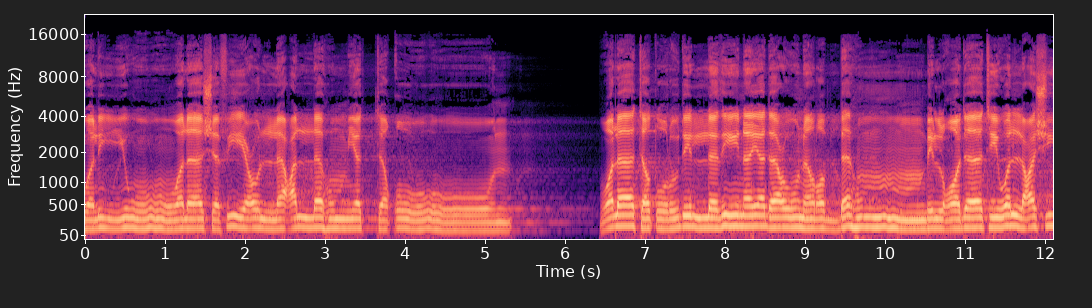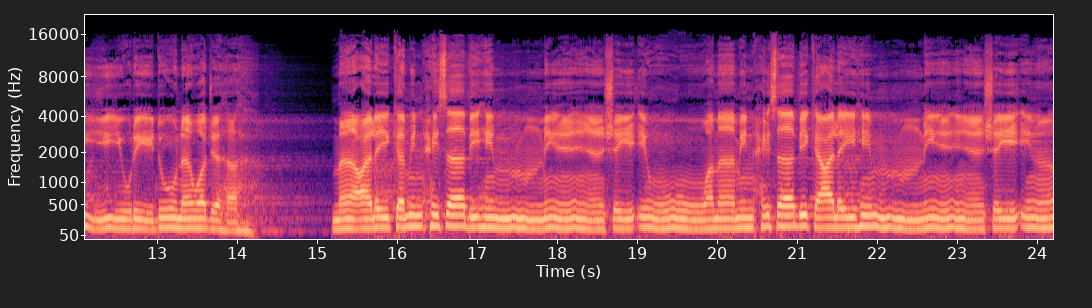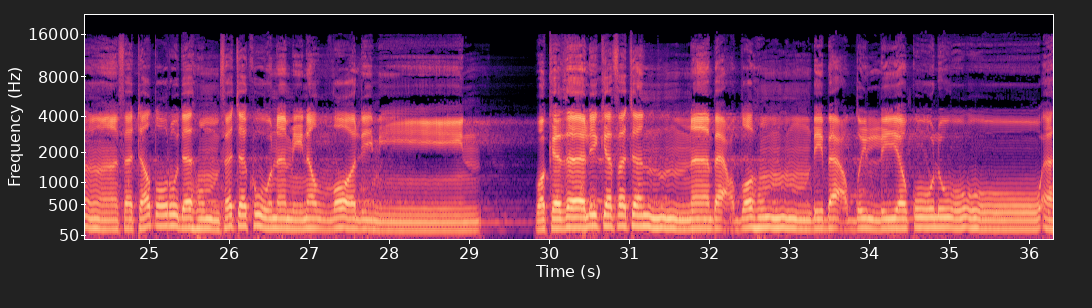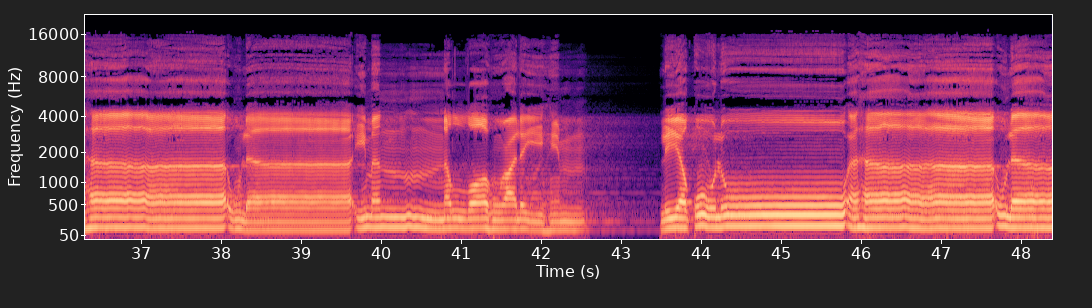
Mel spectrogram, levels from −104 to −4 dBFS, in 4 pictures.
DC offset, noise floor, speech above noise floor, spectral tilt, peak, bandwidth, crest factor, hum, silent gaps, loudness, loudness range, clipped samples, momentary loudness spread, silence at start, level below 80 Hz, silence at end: under 0.1%; -57 dBFS; 40 dB; -5 dB/octave; -2 dBFS; 16 kHz; 16 dB; none; none; -17 LUFS; 5 LU; under 0.1%; 8 LU; 0 s; -52 dBFS; 0 s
